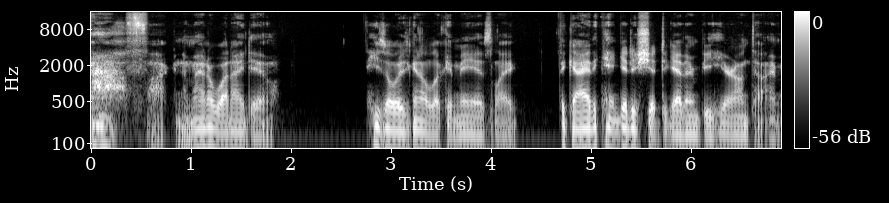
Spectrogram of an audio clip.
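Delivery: very quiet, hurting, beaten-down, defeated murmur. Demonstrating the second way the words can be said, defeated and hurting. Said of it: "more like defeated and like hurting".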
